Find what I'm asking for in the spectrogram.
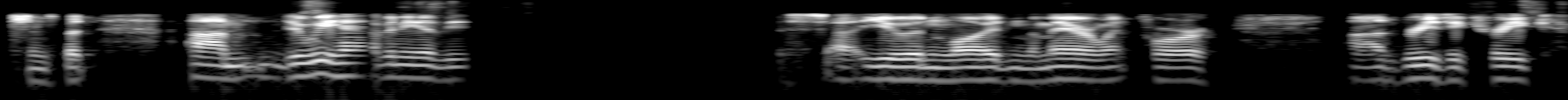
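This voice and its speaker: Male council member on a glitchy, breaking-up remote line, tinny and phone-thin, low and flat delivery. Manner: halting, with frequent fillers. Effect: voice breaking up and cutting out on a bad call connection. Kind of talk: remote council meeting question. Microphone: remote call.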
